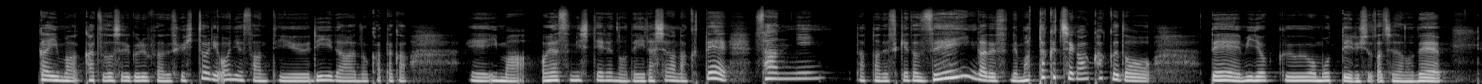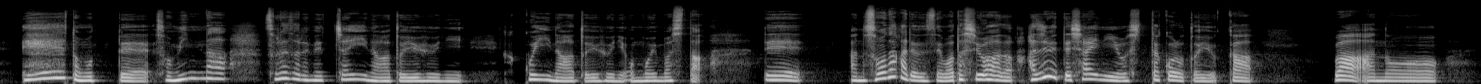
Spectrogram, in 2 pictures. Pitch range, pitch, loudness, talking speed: 165-225 Hz, 180 Hz, -19 LUFS, 350 characters per minute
